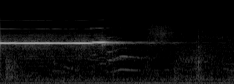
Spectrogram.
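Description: Firefighter's PASS (personal alert safety system) alarm sounding one steady, high-pitched electronic tone that cuts off about a second in and fades away. It is the alert that a firefighter has stayed motionless too long and needs help.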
